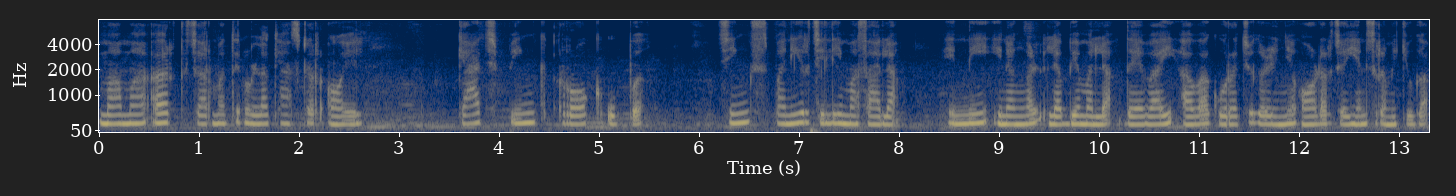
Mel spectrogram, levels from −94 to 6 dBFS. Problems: low volume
